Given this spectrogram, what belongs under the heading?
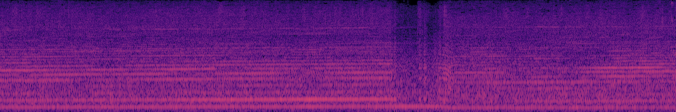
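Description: A race car engine in the iRacing sim-racing game holds a steady, loud high-revving drone, then the pitch drops sharply as it downshifts under braking and settles into a lower whine.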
